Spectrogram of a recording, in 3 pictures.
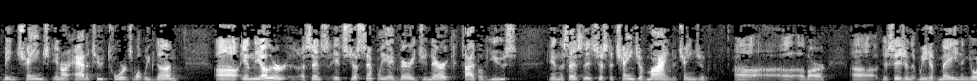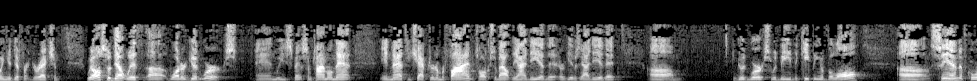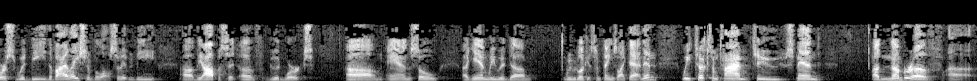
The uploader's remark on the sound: Ketha Heights Baptist Church ~ Live Broadcast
